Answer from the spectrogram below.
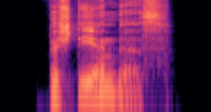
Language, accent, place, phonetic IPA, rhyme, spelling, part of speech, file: German, Germany, Berlin, [bəˈʃteːəndəs], -eːəndəs, bestehendes, adjective, De-bestehendes.ogg
- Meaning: strong/mixed nominative/accusative neuter singular of bestehend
